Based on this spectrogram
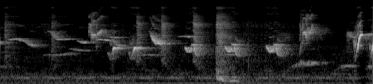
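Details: Cucak hijau, the greater green leafbird, giving a jumble of separate whistled and chirping phrases, some slurred downward, spaced roughly every third of a second over a low steady hum.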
